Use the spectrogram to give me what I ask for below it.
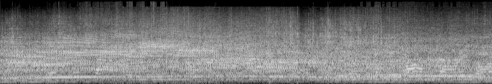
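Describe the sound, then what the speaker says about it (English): Vintage All-Stars Sportsman class race cars, six on the track at Stafford Motor Speedway, roar continuously with loud engine drone and shifting pitch as they run through the turns, with a commentator speaking over them. "6 cars on the racetrack from the Vintage All-Stars Sportsman class"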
